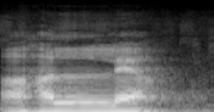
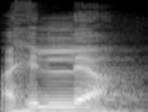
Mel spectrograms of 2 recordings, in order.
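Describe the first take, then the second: First: The second syllable has an a vowel. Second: The second syllable has an i vowel. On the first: The speaker calls it right. "अहल्या होता है, गलत ना करिएगा" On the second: The speaker calls it wrong. "अशुद्ध तो हम नीचे लिखे हैं यहाँ"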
